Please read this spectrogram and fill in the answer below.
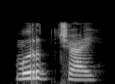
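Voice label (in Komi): "мырд чай", Komi, female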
